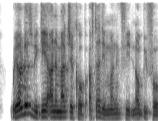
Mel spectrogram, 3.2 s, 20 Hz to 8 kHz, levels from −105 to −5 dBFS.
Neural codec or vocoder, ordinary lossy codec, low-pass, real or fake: codec, 16 kHz, 1.1 kbps, Voila-Tokenizer; none; none; fake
